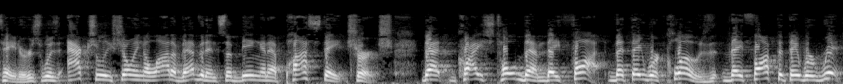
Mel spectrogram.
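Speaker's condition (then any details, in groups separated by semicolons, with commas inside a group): No condition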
